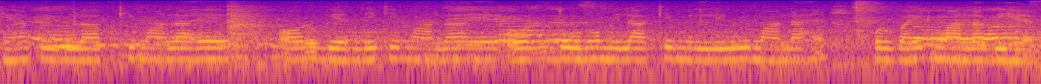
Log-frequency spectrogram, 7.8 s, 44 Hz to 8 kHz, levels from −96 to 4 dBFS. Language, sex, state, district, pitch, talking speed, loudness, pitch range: Hindi, female, Rajasthan, Bikaner, 205 Hz, 175 wpm, -17 LUFS, 200-210 Hz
